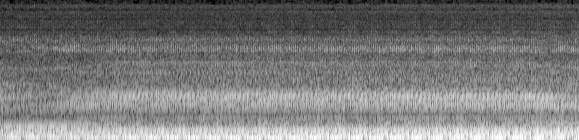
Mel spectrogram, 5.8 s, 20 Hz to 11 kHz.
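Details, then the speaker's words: Small 500-watt onboard air compressor in a workshop van, run from an inverter with the van engine off: steady low hum with an even pumping pulse about two per second, no knocks or rattles; not very loud, slow to build pressure, running normally. "As you can see, not mega loud, and it's barely drawing out on that inverter. not the quickest thing to build up"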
